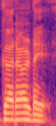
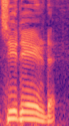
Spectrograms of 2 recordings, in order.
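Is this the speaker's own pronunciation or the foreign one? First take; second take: foreign; own. First: It is said the way foreign universities say it. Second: It is said in the speaker's own local way. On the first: This is how some foreign universities say it. "they pronounce it as Garade in some foreign universities" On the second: This is how the speaker's community says it. "We call it as Gered"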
